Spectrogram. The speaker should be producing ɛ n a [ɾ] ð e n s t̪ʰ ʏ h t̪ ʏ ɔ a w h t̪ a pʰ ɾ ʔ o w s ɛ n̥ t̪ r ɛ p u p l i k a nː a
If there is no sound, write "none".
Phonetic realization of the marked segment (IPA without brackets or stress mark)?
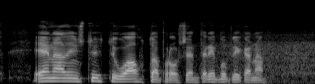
none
